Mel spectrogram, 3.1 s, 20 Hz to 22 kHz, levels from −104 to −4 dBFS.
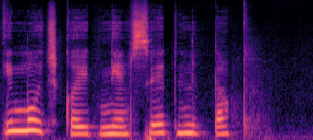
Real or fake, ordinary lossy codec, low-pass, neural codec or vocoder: fake; none; none; codec, 44.1 kHz, 1.7 kbps, Pupu-Codec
